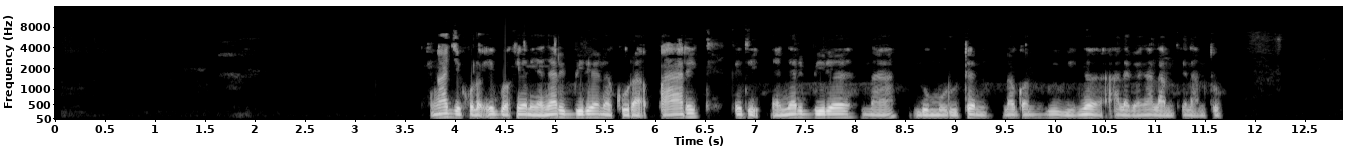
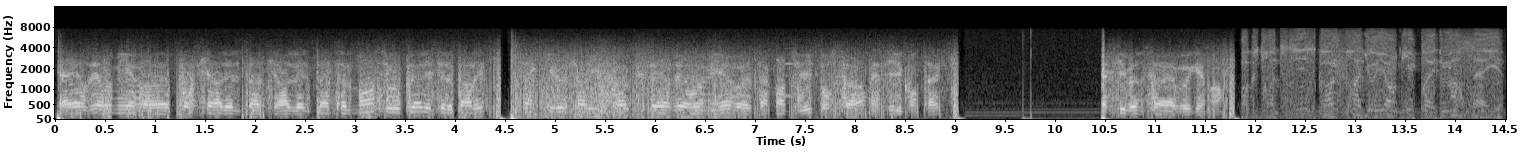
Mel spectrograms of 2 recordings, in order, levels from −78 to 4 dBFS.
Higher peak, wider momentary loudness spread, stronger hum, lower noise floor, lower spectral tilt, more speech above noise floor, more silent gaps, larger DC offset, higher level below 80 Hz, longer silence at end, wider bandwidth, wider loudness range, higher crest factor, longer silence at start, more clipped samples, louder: about the same, 0 dBFS vs 0 dBFS; about the same, 10 LU vs 10 LU; neither; first, -77 dBFS vs -47 dBFS; first, -8 dB/octave vs -5 dB/octave; first, 63 dB vs 33 dB; neither; neither; second, -46 dBFS vs -28 dBFS; first, 1.2 s vs 0.05 s; second, 6.8 kHz vs 8 kHz; about the same, 6 LU vs 4 LU; about the same, 16 dB vs 16 dB; first, 3.75 s vs 0 s; neither; about the same, -15 LUFS vs -15 LUFS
